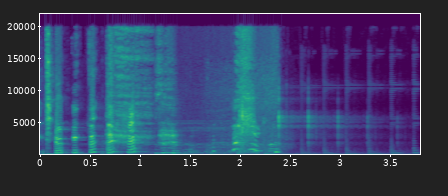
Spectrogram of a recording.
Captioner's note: laughs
